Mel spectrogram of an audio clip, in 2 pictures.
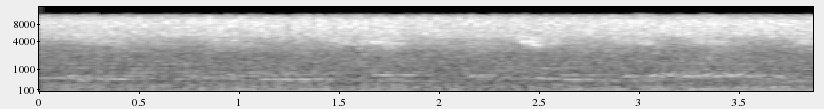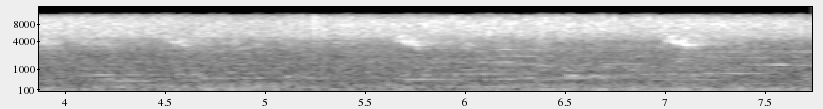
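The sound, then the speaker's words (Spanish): The wings of a Chicamocha hummingbird hum in a steady, continuous buzz, with a few brief, high squeaky chirps popping up every couple of seconds. No one speaks. “Ok, para que tengan una idea, allí les dejo el sonido de un colibrí.”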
